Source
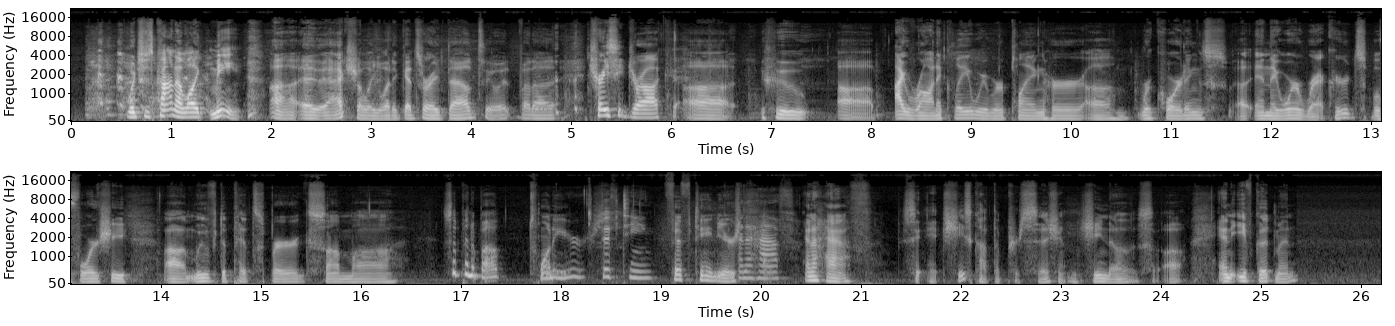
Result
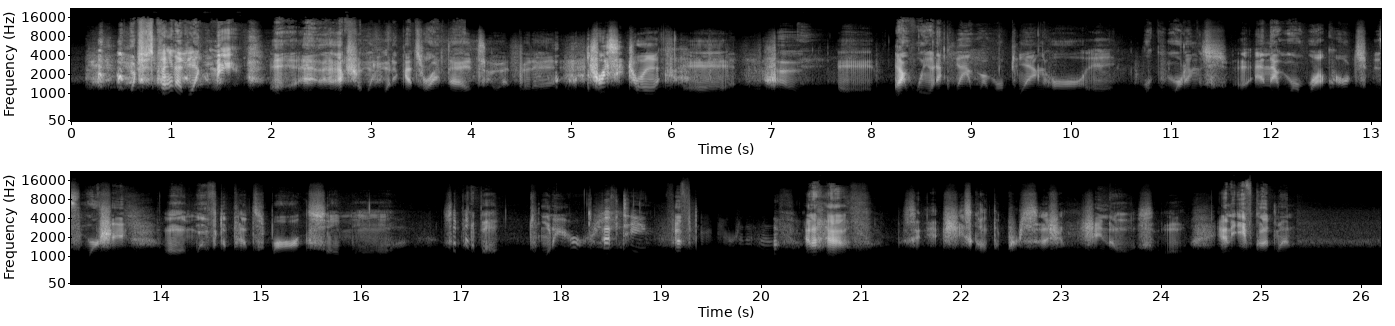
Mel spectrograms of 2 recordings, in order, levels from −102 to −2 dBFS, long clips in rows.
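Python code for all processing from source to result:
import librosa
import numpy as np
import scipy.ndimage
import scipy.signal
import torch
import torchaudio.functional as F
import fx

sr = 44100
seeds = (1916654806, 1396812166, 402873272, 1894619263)

y = fx.chain(x, sr, fx.lowpass(hz=6700.0, slope=24),
    fx.pre_swell(db_per_s=110.0), at=(3.95, 7.27))
y = fx.chain(y, sr, fx.highpass(hz=110.0, slope=12),
    fx.gate_flip(shuts_db=-30.0, range_db=-31),
    fx.doppler_dist(depth_ms=0.4), at=(19.23, 20.14))
y = fx.env_lowpass(y, sr, base_hz=2100.0, full_db=-21.0)
y = scipy.signal.sosfilt(scipy.signal.butter(16, 1600.0, 'highpass', fs=sr, output='sos'), y)
y = fx.high_shelf(y, sr, hz=4400.0, db=8.0)
y = F.gain(torch.from_numpy(y), 2.5).numpy()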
